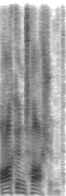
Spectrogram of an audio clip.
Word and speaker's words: Auchentoshan: So Auchentoshan.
